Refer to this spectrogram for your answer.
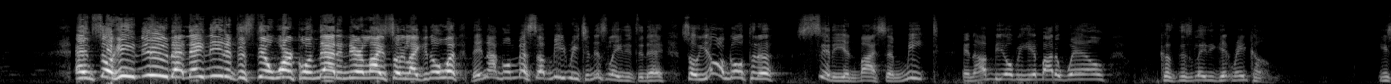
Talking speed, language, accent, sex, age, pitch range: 250 wpm, English, American, male, 40-59, 190-280 Hz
